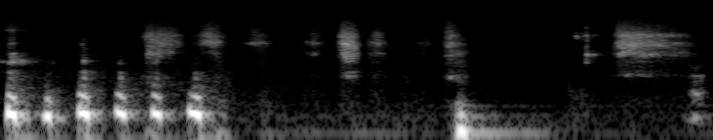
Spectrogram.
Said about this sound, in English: More dogs.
